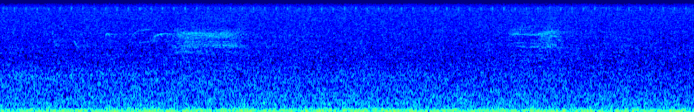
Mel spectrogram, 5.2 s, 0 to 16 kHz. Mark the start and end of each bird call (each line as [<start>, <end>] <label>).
[0.00, 1.90] American Goldfinch (Spinus tristis)
[1.10, 5.21] Gray Catbird (Dumetella carolinensis)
